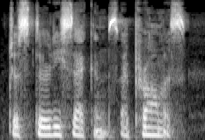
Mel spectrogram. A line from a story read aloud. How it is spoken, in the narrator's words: Leaning close, he muttered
